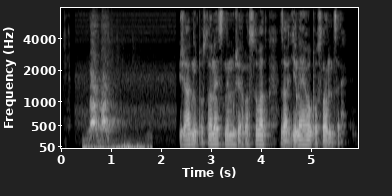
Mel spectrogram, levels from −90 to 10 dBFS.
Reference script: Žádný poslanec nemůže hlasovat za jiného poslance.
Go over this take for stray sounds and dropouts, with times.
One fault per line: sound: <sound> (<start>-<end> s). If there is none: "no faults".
sound: bark (0.4-1.8 s)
